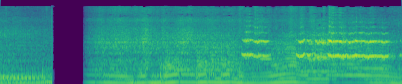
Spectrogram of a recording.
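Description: Car engine held at high revs in a burnout, wavering in pitch, with the tires squealing from about halfway through. The sound drops out for a moment near the start.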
